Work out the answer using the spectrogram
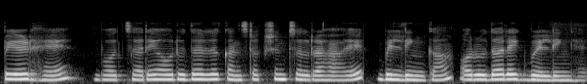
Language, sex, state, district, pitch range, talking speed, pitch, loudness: Hindi, female, Bihar, Gopalganj, 210-235 Hz, 175 wpm, 225 Hz, -14 LUFS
